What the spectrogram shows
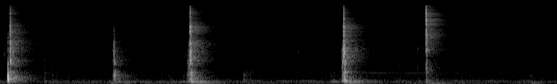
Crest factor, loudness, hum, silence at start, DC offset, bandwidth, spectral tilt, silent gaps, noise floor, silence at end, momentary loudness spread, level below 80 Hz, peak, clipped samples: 34 dB; -30 LUFS; none; 0.1 s; under 0.1%; 16.5 kHz; -2.5 dB/octave; none; -62 dBFS; 1.15 s; 18 LU; -60 dBFS; -2 dBFS; under 0.1%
